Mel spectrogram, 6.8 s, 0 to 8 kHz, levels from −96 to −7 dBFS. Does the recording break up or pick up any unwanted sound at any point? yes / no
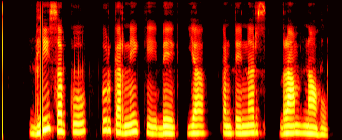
yes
